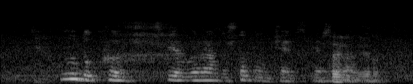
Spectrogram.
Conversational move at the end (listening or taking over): taking over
